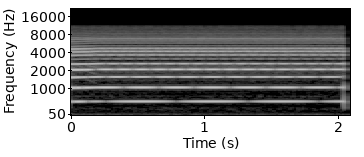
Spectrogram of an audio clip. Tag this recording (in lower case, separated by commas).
music, keyboard (musical), musical instrument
